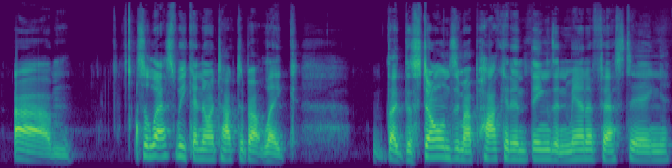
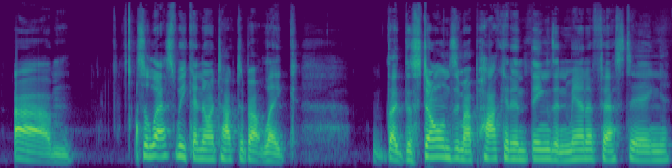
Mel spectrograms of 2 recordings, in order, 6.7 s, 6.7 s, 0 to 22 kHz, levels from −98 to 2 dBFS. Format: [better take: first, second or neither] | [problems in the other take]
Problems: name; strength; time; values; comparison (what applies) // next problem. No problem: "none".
second | thin; somewhat; fading below 350 Hz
